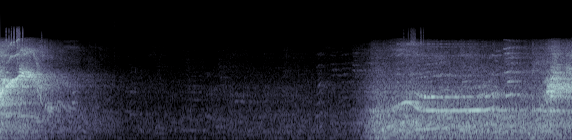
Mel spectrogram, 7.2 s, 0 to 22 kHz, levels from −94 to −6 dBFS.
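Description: From start to finish the treble keeps flickering and thinning out, with a gritty, grainy haze riding on top. That's likely Bluetooth SBC compression squeezed hard: the top sub-bands get starved of bits, and the damage is plain enough to suggest a low bit pool, somewhere around 80 kbps.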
